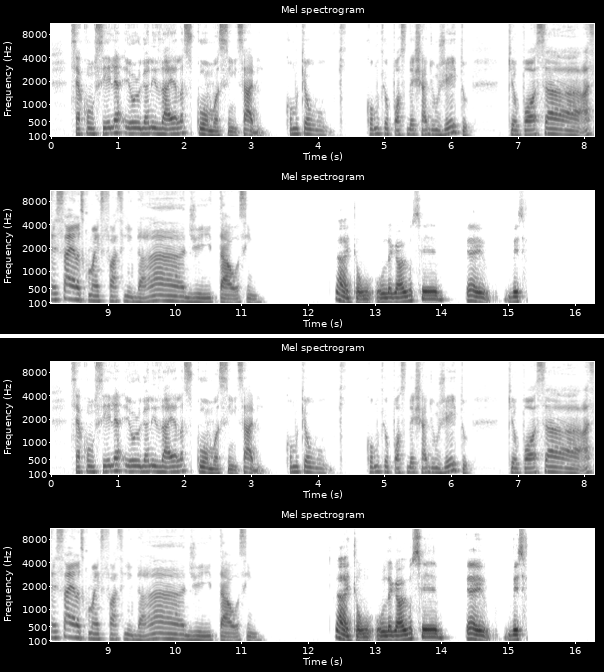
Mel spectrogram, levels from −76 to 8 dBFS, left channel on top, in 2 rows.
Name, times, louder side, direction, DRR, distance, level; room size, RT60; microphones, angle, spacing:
voice 1, 0.0-3.2 3.5-4.2 4.7-6.3 6.9-11.3, left 1 dB, 15° left, 3.1 m, -28 dB
voice 2, 12.4-14.1 14.4-15.3, right 4 dB, 85° right, 0.9 m, -19 dB
head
